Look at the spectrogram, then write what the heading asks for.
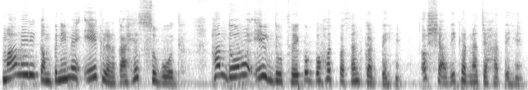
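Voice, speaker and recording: A woman narrator voicing a shy young working daughter in a story, soft and hesitant. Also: fairly high pitch, sing-song, normal speed, husky. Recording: dull, lo-fi sound.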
